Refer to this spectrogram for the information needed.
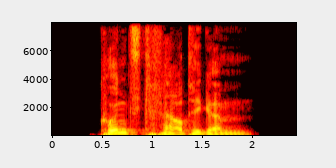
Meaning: strong dative masculine/neuter singular of kunstfertig
- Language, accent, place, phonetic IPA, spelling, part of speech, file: German, Germany, Berlin, [ˈkʊnstˌfɛʁtɪɡəm], kunstfertigem, adjective, De-kunstfertigem.ogg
